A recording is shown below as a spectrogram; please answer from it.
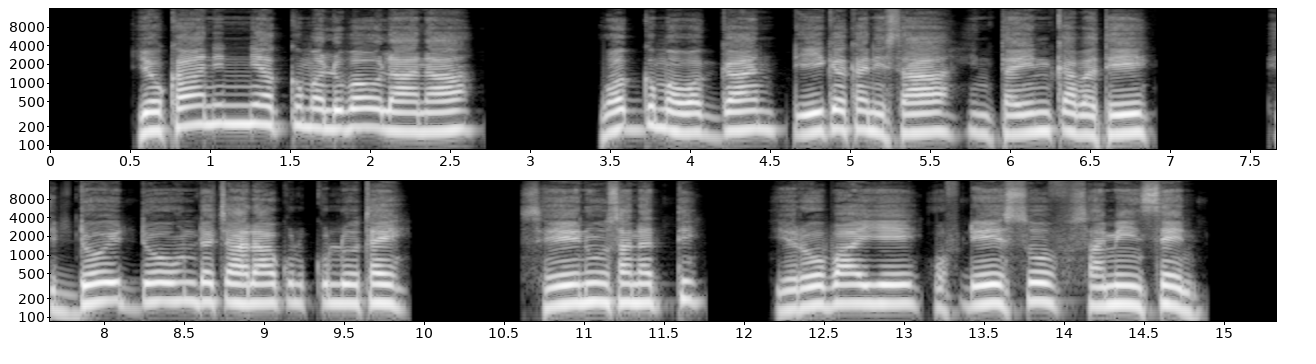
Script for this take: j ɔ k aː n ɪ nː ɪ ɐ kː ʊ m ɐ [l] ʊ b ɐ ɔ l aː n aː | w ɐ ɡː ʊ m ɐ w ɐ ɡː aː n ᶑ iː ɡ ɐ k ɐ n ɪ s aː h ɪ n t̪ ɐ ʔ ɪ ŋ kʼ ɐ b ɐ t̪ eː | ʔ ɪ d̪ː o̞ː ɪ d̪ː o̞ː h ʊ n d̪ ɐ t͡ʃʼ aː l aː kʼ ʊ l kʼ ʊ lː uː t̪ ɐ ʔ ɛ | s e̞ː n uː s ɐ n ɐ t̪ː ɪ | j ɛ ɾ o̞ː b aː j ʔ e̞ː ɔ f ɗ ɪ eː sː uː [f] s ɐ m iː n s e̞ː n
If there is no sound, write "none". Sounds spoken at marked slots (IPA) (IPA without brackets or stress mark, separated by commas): l, f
